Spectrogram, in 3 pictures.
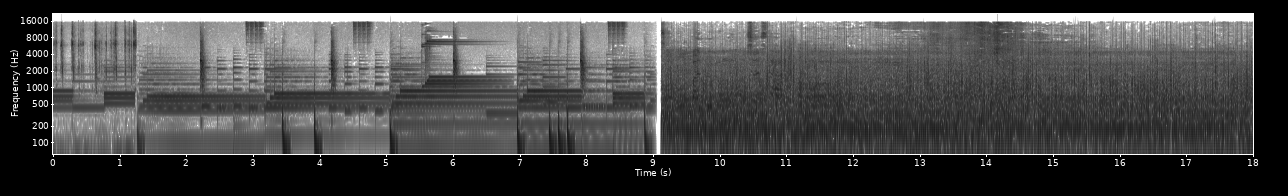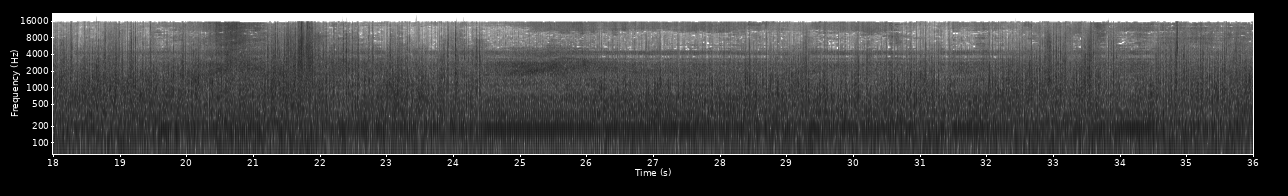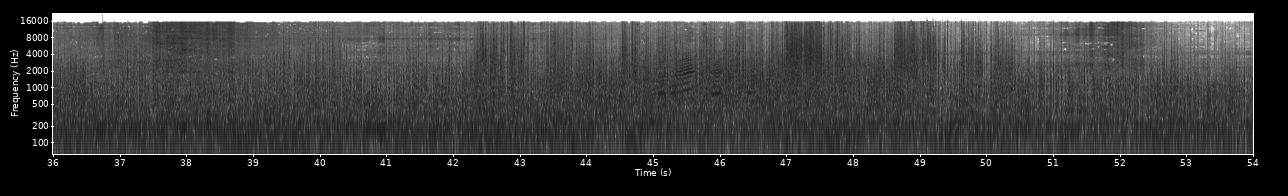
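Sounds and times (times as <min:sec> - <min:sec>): vehicle engine running: 0:09.1 - 0:54.0
wind buffeting microphone: 0:09.1 - 0:54.0.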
